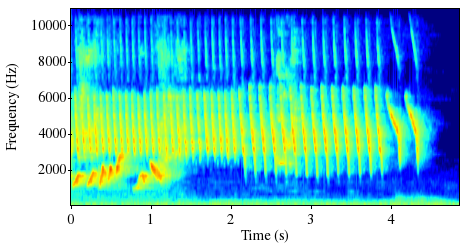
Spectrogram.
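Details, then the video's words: Domestic canary with an unusual song: a few rising whistles lead into a fast, even rattle of high pulsed notes, about four per second, that slows and ends in downslurred chirps. "burung kenari suara aneh bangat"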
